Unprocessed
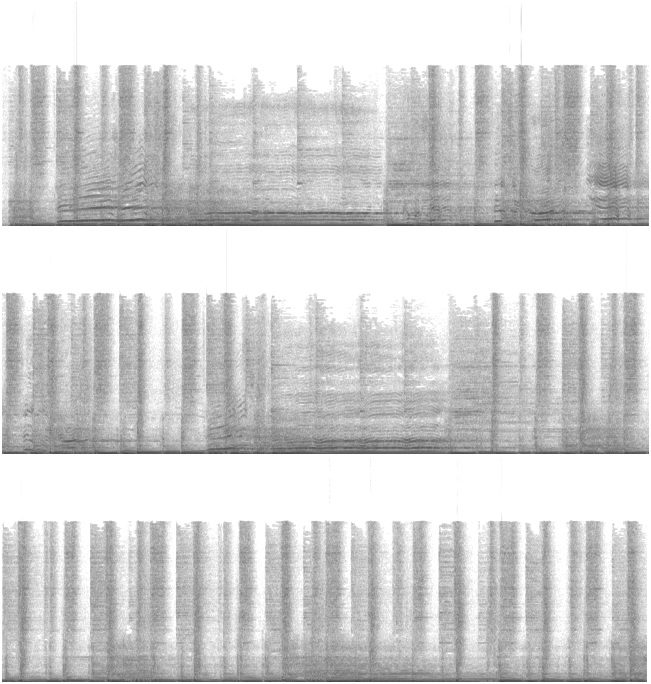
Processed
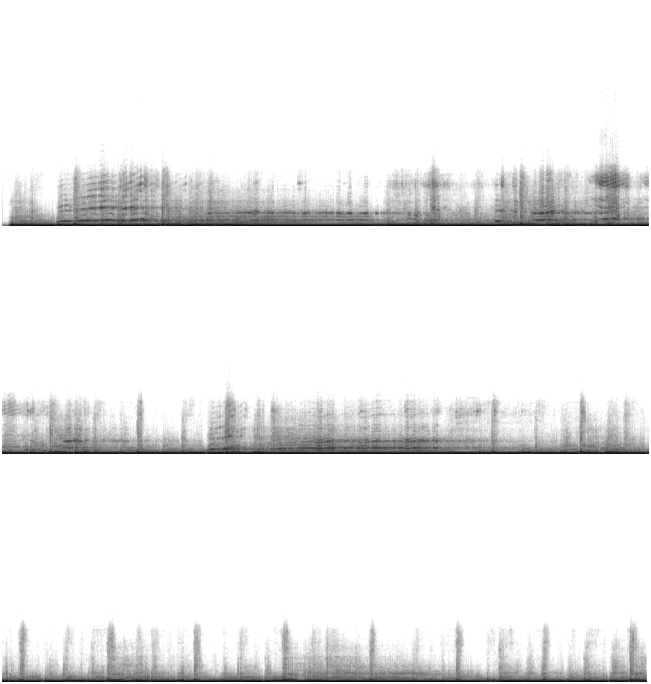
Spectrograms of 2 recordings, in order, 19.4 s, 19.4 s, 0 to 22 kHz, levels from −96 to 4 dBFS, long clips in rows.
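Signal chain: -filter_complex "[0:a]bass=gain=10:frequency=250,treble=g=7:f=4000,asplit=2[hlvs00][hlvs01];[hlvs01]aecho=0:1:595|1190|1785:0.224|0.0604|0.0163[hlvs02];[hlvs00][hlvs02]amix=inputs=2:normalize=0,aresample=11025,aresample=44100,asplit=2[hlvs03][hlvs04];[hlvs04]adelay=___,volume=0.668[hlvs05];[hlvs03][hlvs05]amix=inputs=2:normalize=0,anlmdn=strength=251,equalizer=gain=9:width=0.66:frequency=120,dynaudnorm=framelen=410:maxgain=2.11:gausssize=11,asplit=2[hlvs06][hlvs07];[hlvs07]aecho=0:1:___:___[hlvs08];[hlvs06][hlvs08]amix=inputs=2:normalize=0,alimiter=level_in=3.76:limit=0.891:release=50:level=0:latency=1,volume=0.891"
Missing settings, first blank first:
14, 450, 0.075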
